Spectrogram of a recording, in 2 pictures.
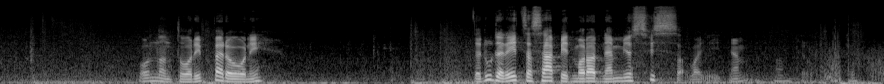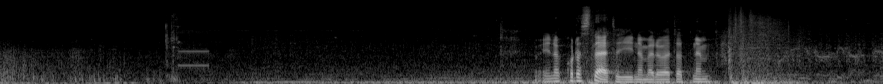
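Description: Tank guns fire with booming blasts.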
